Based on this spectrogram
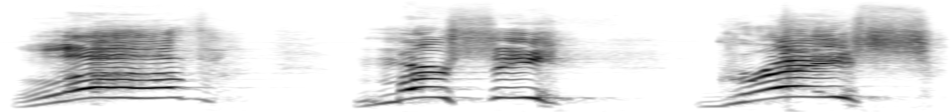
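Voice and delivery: emphatic, high-pitched pulpit delivery; impassioned preaching. Real, not acted. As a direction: build steadily, then punch out each virtue separately with pauses. Preaching builds through a list.

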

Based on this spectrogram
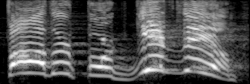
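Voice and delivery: normal talking voice

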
